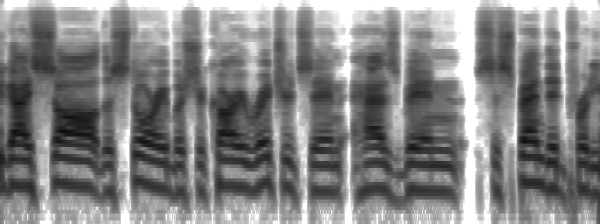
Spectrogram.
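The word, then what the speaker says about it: Sha'Carri: um the i want to make sure i pronounce her name the right way shakari richardson i don't know if you guys saw the story but shikari richardson has been suspended pretty much from the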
